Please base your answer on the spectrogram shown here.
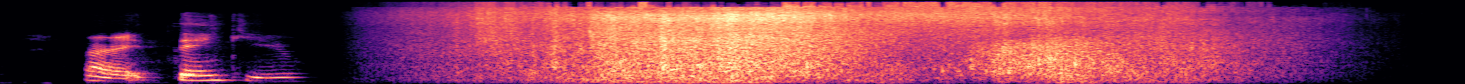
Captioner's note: sound of beach waves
